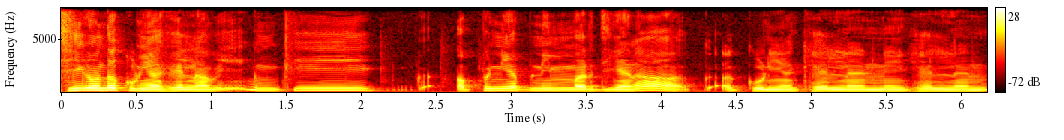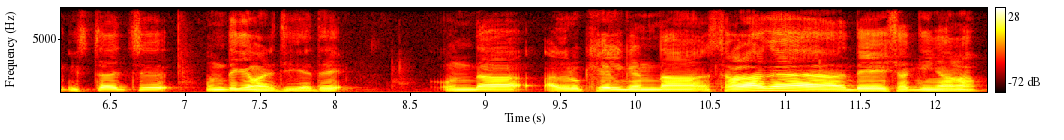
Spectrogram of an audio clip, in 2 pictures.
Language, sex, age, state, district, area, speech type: Dogri, male, 30-45, Jammu and Kashmir, Udhampur, urban, spontaneous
